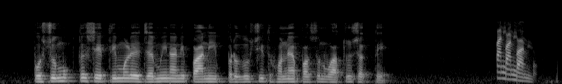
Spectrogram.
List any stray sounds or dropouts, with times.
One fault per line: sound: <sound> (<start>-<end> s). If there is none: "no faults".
sound: chirp (5.0-5.4 s)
